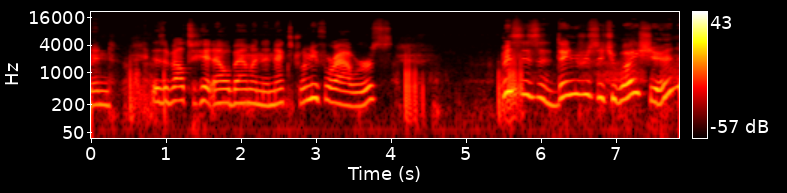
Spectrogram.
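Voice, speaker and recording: A woman improvising mock emergency news and weather bulletins in a halting, stumbling amateur announcer delivery. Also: fairly high pitch, a little hiss or hum, rough recording. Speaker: amateur video creator playing broadcast announcer.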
